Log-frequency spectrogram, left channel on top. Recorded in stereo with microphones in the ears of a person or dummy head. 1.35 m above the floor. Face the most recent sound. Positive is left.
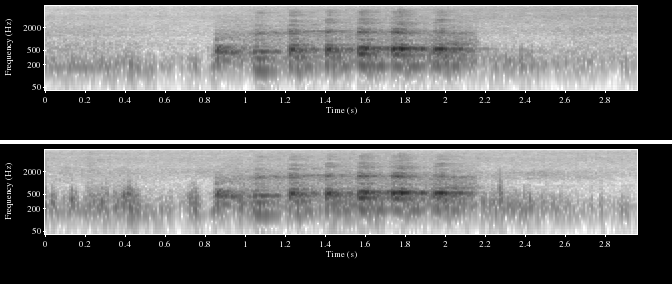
turn(degrees=15)  # may be behind; listen again after turning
